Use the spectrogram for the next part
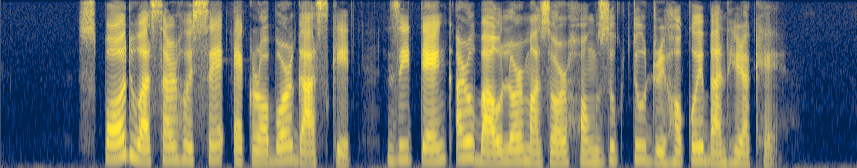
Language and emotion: Assamese, neutral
